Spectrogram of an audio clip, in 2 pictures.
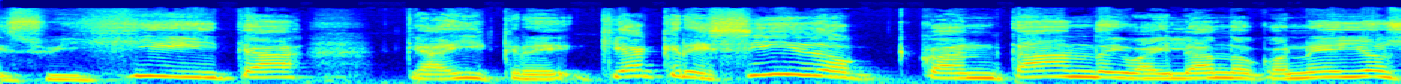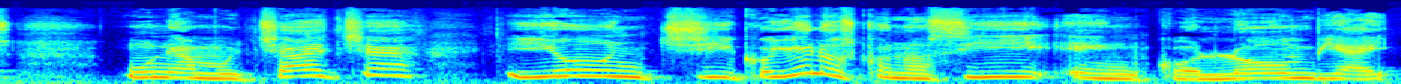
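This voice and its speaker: A woman with a Mexican accent hosting a radio music program, chatting casually and acting out little voices. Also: fairly high pitch. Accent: Mexican Spanish. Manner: chatty, animated, acts out voices in quotes. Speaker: radio host.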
